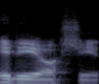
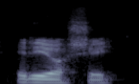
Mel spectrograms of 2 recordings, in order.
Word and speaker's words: Hideyoshi: Hiroshi. Hideyoshi is Hideyoshi. Hideyoshi, that's it. Hideyoshi.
